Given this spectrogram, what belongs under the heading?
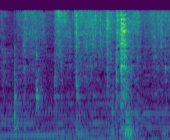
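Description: Whole spices with mace and asafoetida frying in a pan, giving a quiet sizzle broken by a few sharp stirring scrapes and clinks of a utensil, with no voices.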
